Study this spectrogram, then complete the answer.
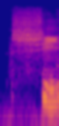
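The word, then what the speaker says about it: し: spelling as well but it's always pronounced as she and that is also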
